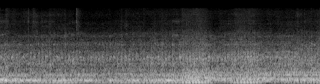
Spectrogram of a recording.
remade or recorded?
remade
